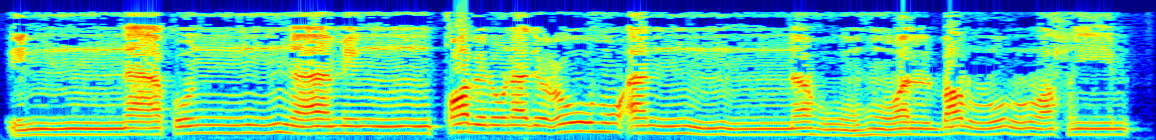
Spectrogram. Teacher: قرأ ورش بفتح همزة أنه هكذا: إنا كنا من قبل ندعوه أنه هو البر الرحيم.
